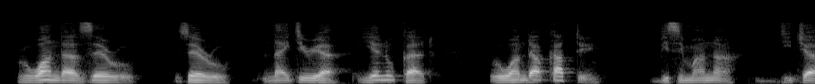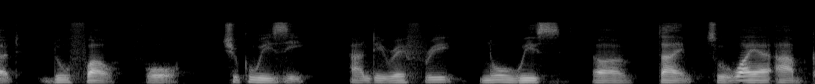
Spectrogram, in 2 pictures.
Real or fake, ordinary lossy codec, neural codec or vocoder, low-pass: fake; none; codec, 16 kHz, 0.5 kbps, X-Codec, HuBERT features, trained on LibriSpeech; 7.2 kHz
